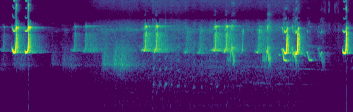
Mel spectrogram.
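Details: Rain quails calling against each other in a contest: several birds give sharp, high paired notes, some overlapping, with quieter chirping and soft background murmur between the louder bursts.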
